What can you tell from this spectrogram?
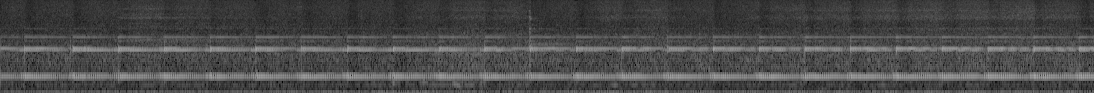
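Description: Single-car diesel railcar running with a low engine rumble as it edges slowly forward. Over it, a repeating electronic warning tone pulses about twice a second.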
